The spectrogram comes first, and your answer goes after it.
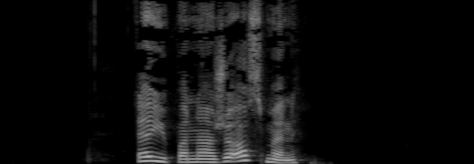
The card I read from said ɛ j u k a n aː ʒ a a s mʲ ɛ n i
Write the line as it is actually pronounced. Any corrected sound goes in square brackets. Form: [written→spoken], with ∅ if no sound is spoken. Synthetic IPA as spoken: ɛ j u [k→p] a n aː ʒ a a s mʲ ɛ n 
